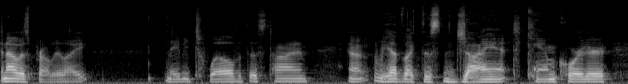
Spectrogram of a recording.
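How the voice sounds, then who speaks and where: Speaking at a fairly slow pace, a man with an American accent has a medium-pitched voice and a dark, mellow tone. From US South. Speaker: youtuber. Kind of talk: testimony interview. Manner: casual, animated.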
